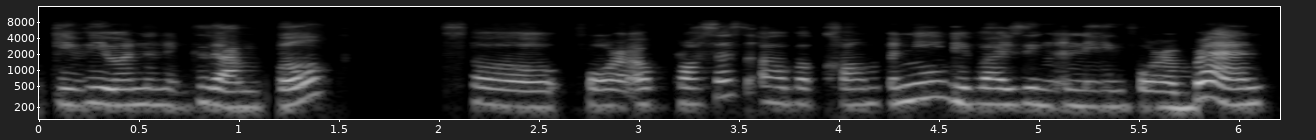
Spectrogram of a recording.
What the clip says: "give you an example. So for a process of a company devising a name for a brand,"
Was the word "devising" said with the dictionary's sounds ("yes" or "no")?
yes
